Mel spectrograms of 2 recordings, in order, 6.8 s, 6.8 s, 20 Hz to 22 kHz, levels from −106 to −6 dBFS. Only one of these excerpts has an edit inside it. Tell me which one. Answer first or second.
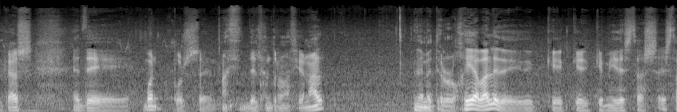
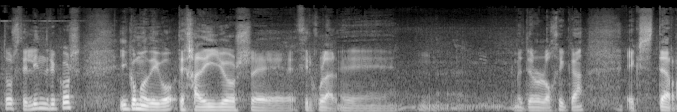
second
